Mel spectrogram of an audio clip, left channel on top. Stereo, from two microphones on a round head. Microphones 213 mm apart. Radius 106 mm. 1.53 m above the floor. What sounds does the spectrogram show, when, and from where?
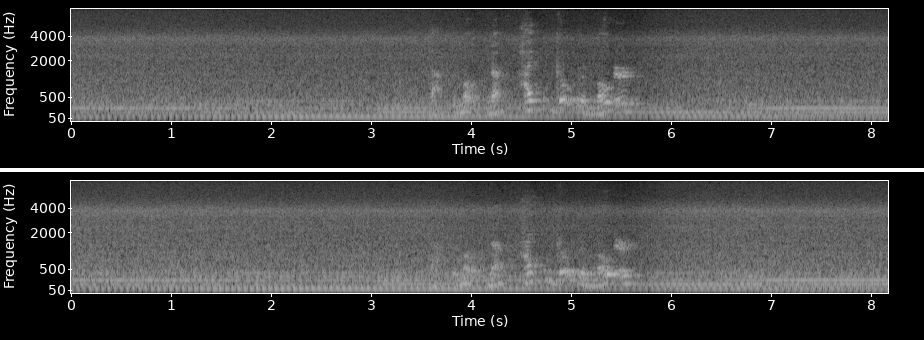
3.6 s a man speaking: 85° left, 6 m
